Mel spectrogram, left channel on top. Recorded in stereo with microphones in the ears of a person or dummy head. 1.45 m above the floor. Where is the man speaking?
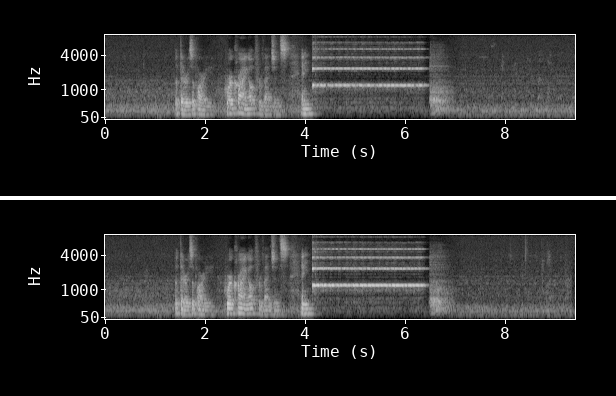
35° right (ahead or behind), 1.6 m.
